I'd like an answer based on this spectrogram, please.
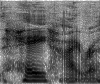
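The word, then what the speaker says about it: Hahira: Hey, Hira. See, I never even. So you pronounce H-A, hey, Hira.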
